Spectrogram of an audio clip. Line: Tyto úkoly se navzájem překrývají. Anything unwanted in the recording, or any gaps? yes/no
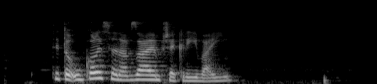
no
